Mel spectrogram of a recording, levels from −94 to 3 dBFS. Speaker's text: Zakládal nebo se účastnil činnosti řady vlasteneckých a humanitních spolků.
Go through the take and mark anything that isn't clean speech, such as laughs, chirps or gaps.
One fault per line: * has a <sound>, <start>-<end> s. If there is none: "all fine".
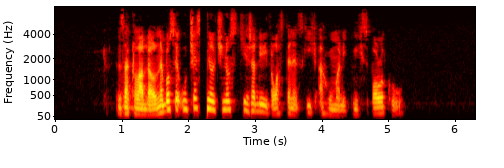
* has a dropout, 2.2-2.3 s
